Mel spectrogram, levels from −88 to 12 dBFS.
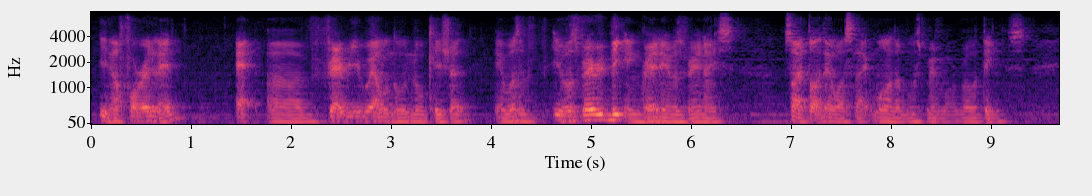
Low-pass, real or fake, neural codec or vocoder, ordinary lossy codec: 7.2 kHz; fake; vocoder, 24 kHz, 100 mel bands, Vocos; Opus, 16 kbps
